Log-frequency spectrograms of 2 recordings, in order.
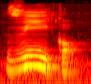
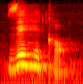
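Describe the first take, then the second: First: "vehicle" as VEE-ickle, no H; silent H. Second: "vehicle" with an audible H; H pronounced. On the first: Teacher contrasting two versions, "vehicle" with silent H. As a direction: run "vehicle" through without the H. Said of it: "Although you could say vehicle and pronounce the H". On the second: Teacher giving the other version, "vehicle" with spoken H. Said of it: "pronounce the H". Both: Shown as a demonstration.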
